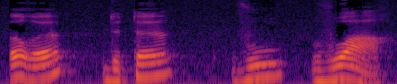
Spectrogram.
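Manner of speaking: "Heureux de te, vous, voir" word by word; a pause after each of "de te", "vous", "voir"; pronunciation model. Shown as a demonstration. Teacher showing pronunciation, spaced-out words. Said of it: "c'est pour la prononciation".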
